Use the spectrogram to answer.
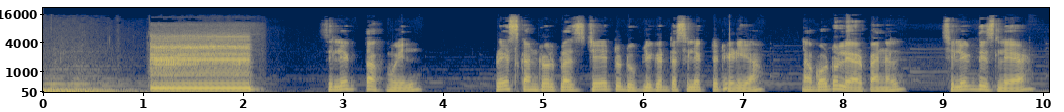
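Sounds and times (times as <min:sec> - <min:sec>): wrong answer buzzer: 0:01.1 - 0:02.2.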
